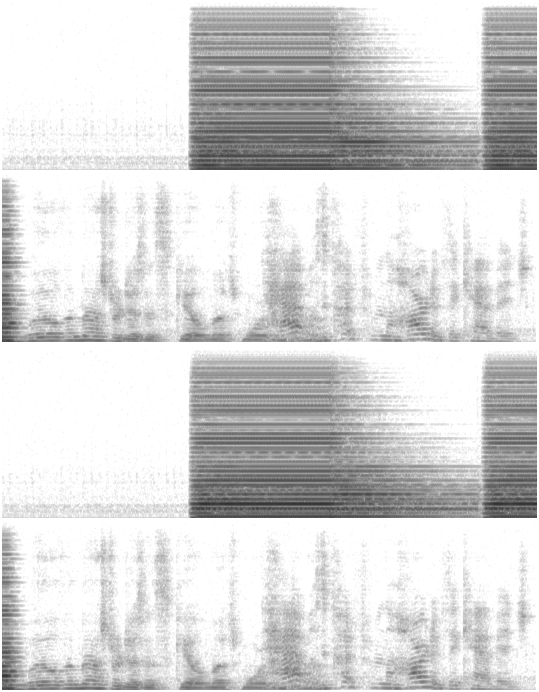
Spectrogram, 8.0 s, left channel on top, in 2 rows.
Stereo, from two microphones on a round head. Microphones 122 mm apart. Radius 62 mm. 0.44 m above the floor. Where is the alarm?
15° left (ahead or behind), 1.7 m.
